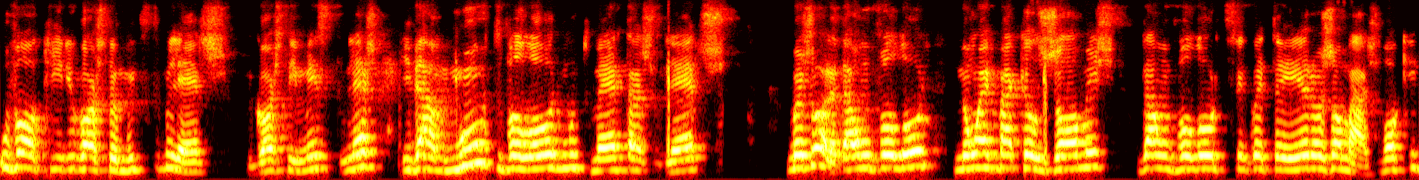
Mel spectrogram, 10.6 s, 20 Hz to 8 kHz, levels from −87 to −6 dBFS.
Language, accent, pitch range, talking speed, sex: Portuguese, Portuguese, 185-230 Hz, 215 wpm, male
